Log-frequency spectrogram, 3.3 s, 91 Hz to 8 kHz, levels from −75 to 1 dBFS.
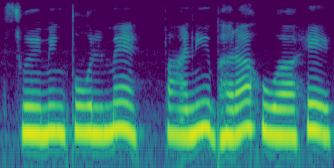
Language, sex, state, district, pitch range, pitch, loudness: Hindi, female, Madhya Pradesh, Bhopal, 225-245 Hz, 235 Hz, -10 LUFS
